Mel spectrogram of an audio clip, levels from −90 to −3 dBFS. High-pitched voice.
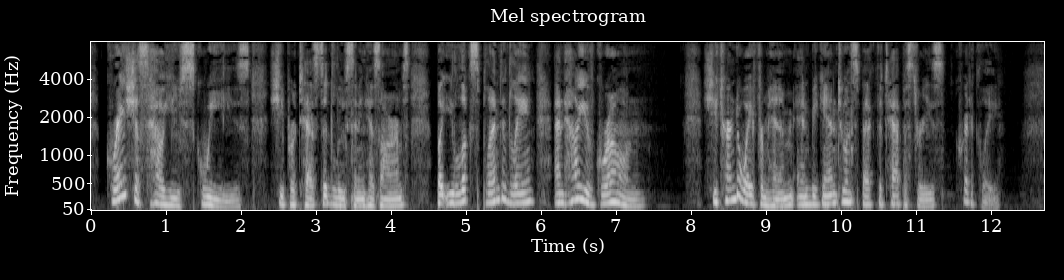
No: medium, 140 Hz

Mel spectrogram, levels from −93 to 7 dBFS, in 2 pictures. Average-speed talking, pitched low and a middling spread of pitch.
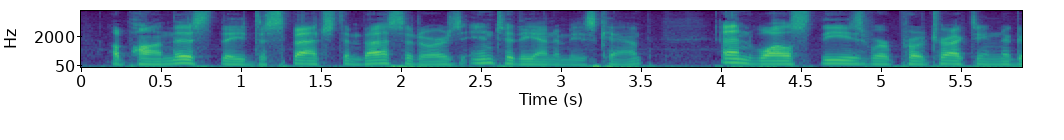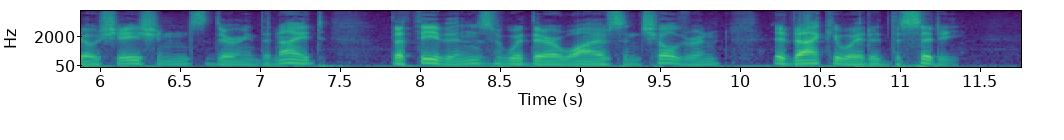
Yes: average, 145 wpm; low, 115 Hz; average, 3.5 semitones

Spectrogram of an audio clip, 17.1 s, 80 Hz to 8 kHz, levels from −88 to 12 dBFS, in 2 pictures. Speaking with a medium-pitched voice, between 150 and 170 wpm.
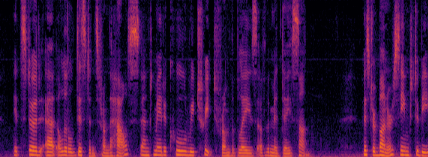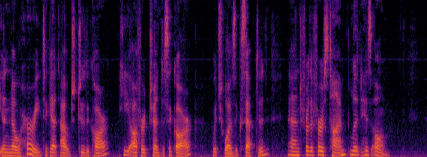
No: medium, 175 Hz; average, 180 wpm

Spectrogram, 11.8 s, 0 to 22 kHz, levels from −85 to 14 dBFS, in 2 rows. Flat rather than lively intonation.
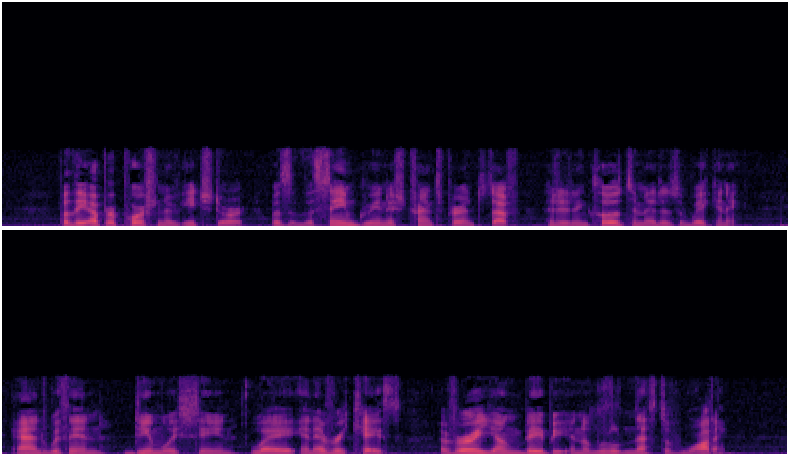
No: average, 4.0 semitones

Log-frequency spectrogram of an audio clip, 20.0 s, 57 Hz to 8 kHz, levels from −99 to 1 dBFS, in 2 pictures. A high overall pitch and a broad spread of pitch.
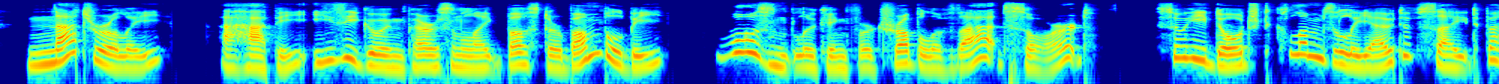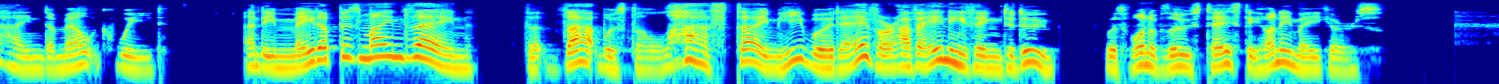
No: medium, 160 Hz; wide, 6.4 semitones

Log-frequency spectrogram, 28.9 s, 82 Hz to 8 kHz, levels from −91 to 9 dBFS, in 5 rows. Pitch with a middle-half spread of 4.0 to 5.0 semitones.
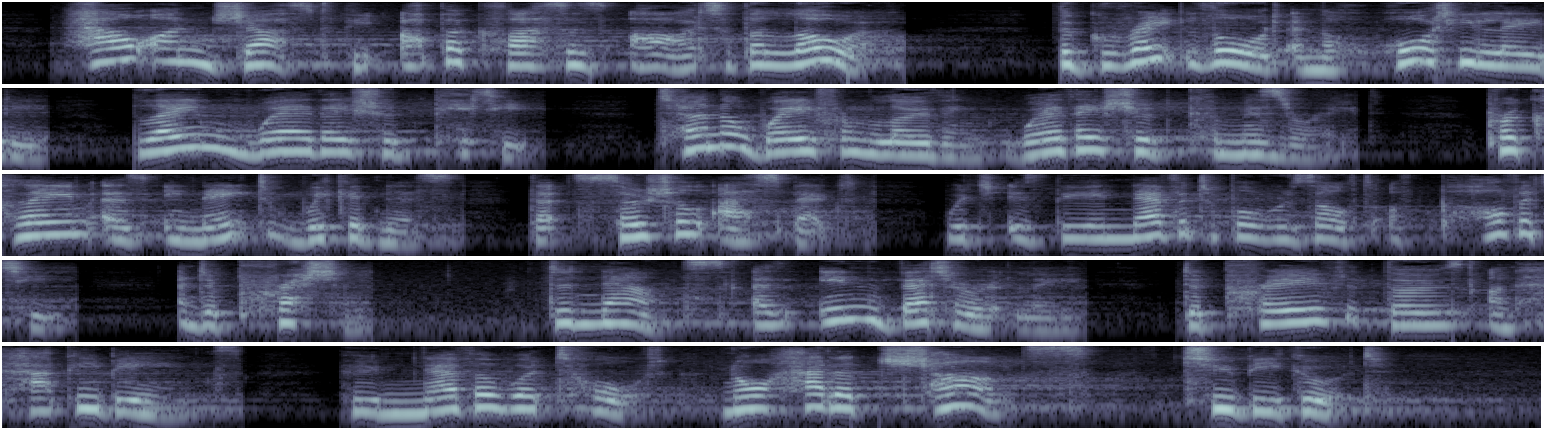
No: average, 3.3 semitones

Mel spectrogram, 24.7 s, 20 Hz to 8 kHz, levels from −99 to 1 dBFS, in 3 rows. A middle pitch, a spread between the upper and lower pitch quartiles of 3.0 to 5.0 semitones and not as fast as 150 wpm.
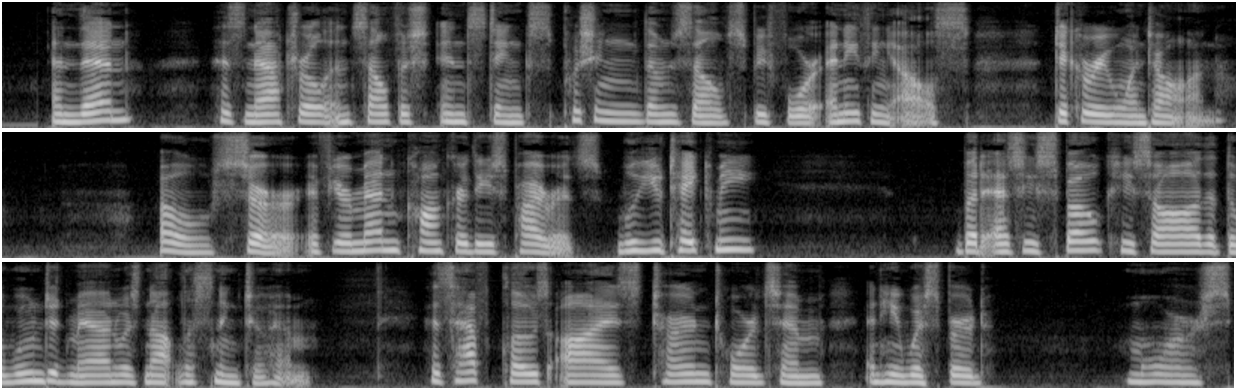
No: medium, 180 Hz; narrow, 2.6 semitones; slow, 135 wpm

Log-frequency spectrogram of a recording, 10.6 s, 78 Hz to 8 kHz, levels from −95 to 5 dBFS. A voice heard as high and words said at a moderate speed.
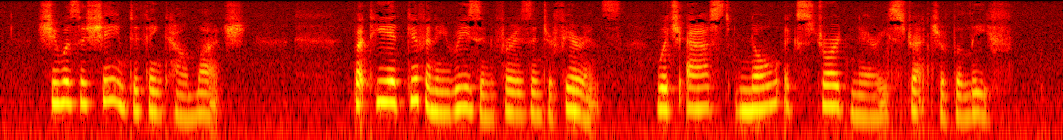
No: high, 210 Hz; slow, 130 wpm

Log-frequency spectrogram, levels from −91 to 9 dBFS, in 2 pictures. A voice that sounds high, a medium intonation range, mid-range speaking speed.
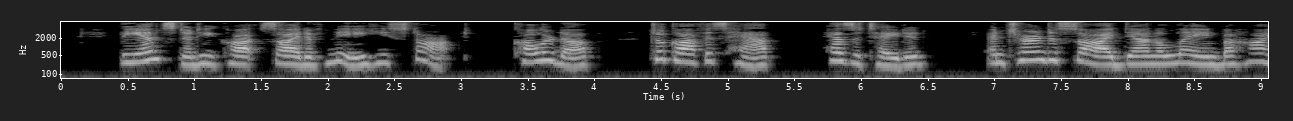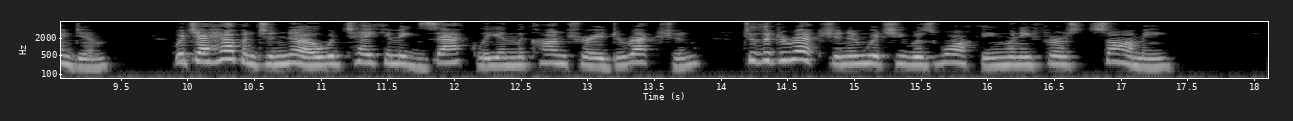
Yes: high, 235 Hz; average, 4.5 semitones; average, 165 wpm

